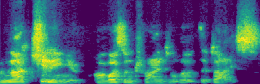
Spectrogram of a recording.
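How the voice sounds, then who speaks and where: In a strained, put-on character voice, the speaker talks at a moderate pace with a low-to-middle pitch. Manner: demonstrating a locked larynx.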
